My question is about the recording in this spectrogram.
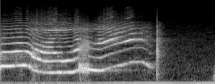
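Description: A woman's long, high-pitched wailing shriek of shock. Its pitch dips, climbs again and falls away over about a second and a half.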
